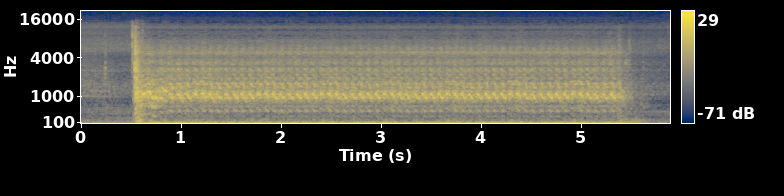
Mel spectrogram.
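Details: Porsche 928 with manual gearbox, long-sitting, first start attempt with the fuel pump audibly running. About five seconds of steady, even starter cranking with no firing. Cranks but gets no fuel because the injectors are stuck.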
